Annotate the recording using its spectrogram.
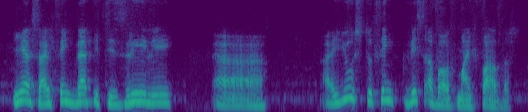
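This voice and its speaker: A man speaks at a very slow pace in a somewhat breathy voice. His pitch swings very widely. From Sudan. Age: 80s+. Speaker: psychology professor. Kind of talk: interview.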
